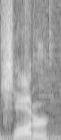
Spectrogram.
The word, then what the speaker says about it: Slaughter: here Slater Slaughter I say your name Slaughter all right perfect well just like it just like you would spell it uh Nation Slaughter here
